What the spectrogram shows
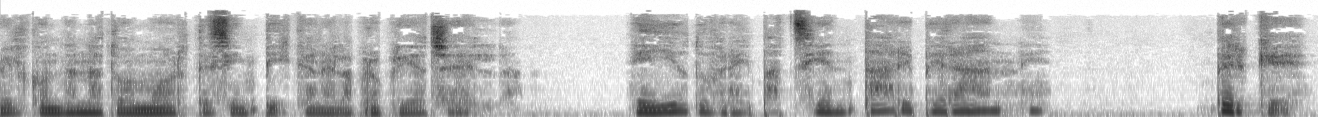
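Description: A woman reading a literary novel aloud as an audiobook, quiet and intimate, often sinking to a whisper. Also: deep voice, breathy edge. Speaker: audiobook reader.

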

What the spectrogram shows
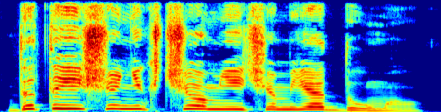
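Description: A woman's voice: high-pitched, big pitch swings, normal speed, mellow, dry recording, clean studio sound, voice pushed up. A woman voicing a spiteful, jealous male coworker in an audiobook, with a sneering, hissing delivery.

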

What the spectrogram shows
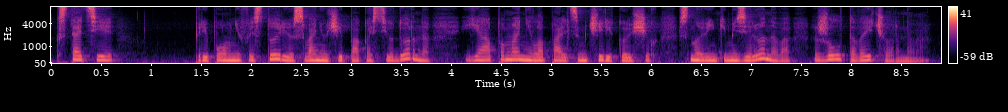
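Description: A woman reading a first-person science fiction audiobook aloud, with a lively, ironic storytelling manner. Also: lowish voice, moderate pace. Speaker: audiobook narrator.

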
